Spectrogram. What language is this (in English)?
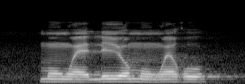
Northern Sotho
